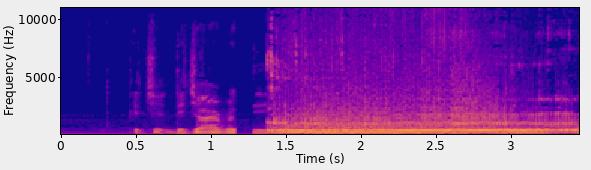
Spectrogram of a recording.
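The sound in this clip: A ridiculously long, loud burp rolls on for about two seconds as a rough, sustained tone, right after a brief burst of voice.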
